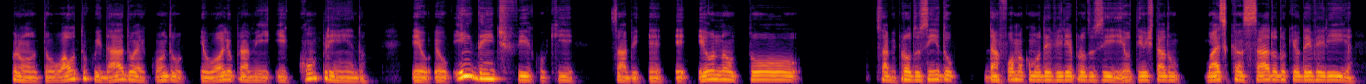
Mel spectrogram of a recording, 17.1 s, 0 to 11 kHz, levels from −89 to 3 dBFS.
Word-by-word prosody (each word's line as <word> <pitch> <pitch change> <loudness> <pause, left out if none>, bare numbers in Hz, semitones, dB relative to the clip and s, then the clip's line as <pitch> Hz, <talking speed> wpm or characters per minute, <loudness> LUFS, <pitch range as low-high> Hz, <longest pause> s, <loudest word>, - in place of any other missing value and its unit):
Pronto. 95 -5 -3
O 95 - -5
autocuidado 120 - -1
é 95 -3 -5
quando 110 +2 -4 0.2
eu 90 0 -2
olho 115 +6 0
para 105 -3 -3
mim 95 -1 -7
e 100 -2 -7
compreendo, 95 - -1 0.5
eu 95 -1 0
eu 95 - -2
identifico 150 - +6
que, 95 0 -7 0.4
sabe, - - -4
e 90 - -4
e 185 0 -2
eu 125 +4 +3
não 125 -3 0
tô, 120 -1 +2 0.9
sabe, 105 -5 -3
produzindo 120 +3 0 0.3
da 110 - 0
forma 120 +2 -2
como 115 0 -1
eu - - +1
deveria 115 0 +1
produzir. 110 -2 -1
Eu 95 - -3
tenho 115 0 +1
estado 110 -1 -2 0.3
mais 115 +2 +4
cansado 120 0 +1
do 120 +1 0
que 115 +1 -3
eu 115 - +1
deveria, 115 -5 +1
115 Hz, 135 wpm, -23 LUFS, 105-120 Hz, 0.9 s, identifico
